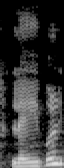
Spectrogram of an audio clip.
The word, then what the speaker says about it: label: 때나 베루스 줘 그 라벨이 입니다 그래서 못 아벨 아벨 그 모 환경 설정 할 때도 라벨을 붙여 라 그림엔 아벨 붙여 라 이름표 부처럼 그때 그 라벨이 인데요 읽을 때는 레이블 이라고 읽어요 그리고 인 레이블에 용도는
